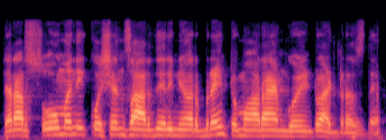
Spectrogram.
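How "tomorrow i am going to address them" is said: usual speaking voice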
